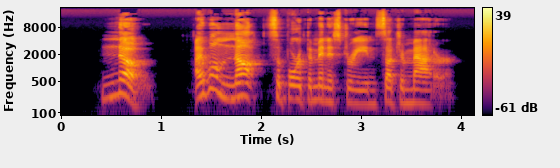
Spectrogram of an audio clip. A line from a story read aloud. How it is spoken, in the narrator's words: Harry snarled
